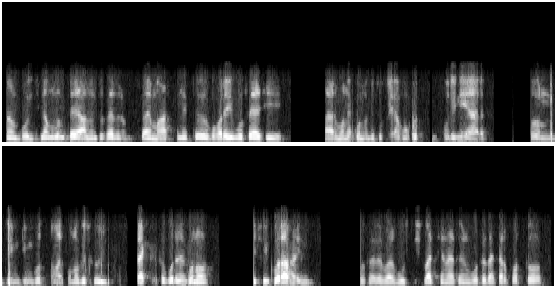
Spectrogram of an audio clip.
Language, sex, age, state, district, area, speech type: Bengali, male, 60+, West Bengal, Purba Medinipur, rural, conversation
